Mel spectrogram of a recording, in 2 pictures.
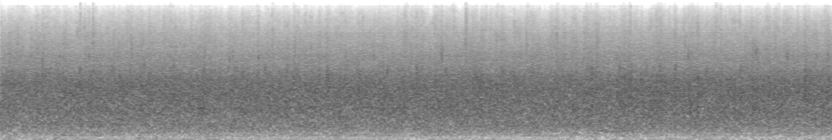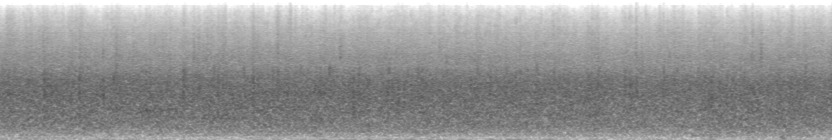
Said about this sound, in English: Nikolai Znaider applauding the audience now and giving them a cheerful thumbs up.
